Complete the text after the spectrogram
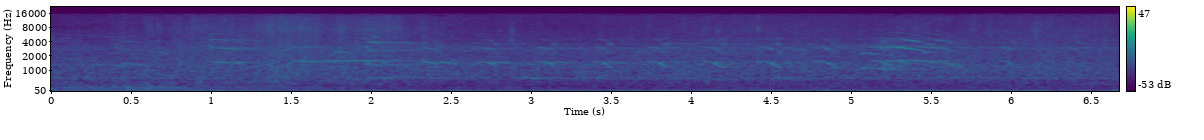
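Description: Gulls call far off.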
